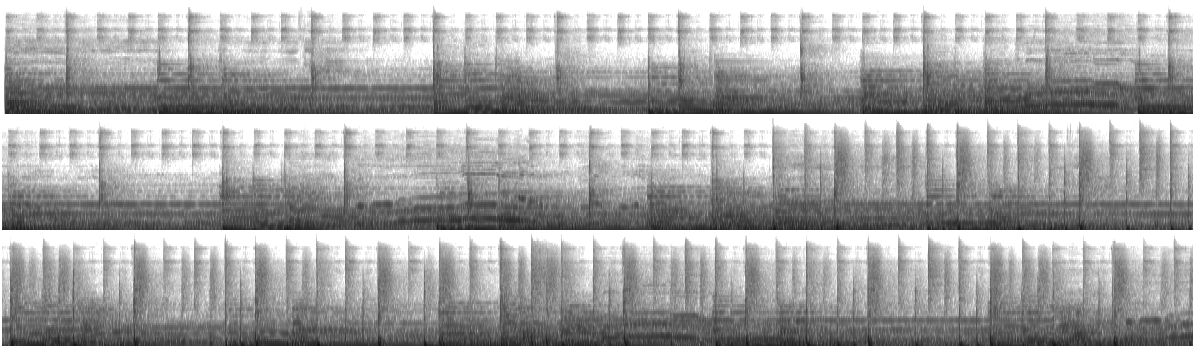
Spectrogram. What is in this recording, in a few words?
Gospel Loop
